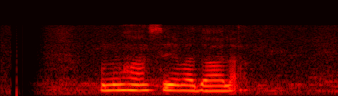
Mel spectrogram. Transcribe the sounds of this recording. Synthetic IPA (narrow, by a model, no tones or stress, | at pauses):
unuʋɐɦansejəʋad̪aːla̰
